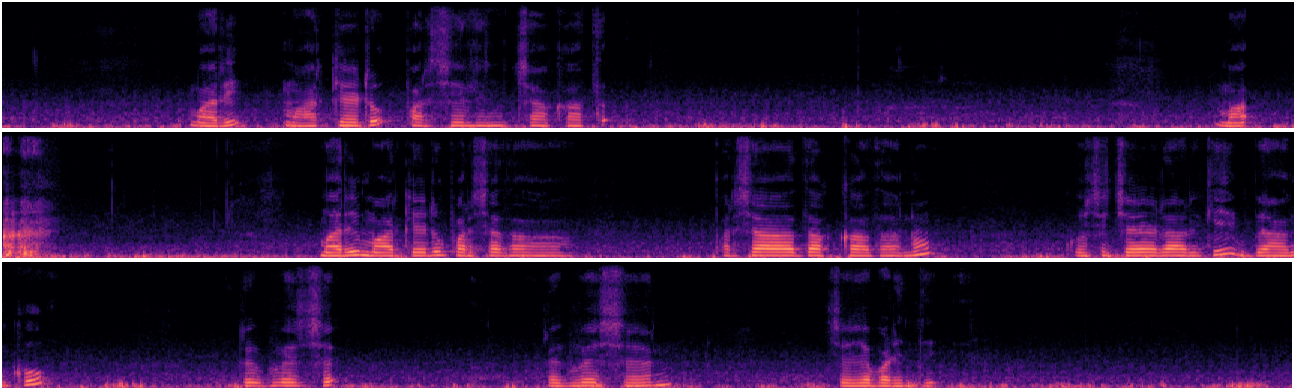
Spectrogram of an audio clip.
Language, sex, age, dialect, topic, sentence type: Telugu, male, 31-35, Telangana, banking, statement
